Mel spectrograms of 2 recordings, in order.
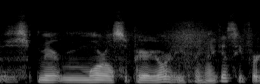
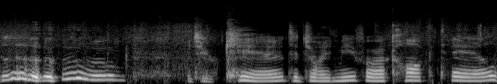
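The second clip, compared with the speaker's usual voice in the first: very high, very loud, very slow pompous voice; 10 semitones higher, 10 dB louder than usual. Mocking the classmate's way of talking: imitating a pompous man. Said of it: "He's all pomp-, pompous".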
